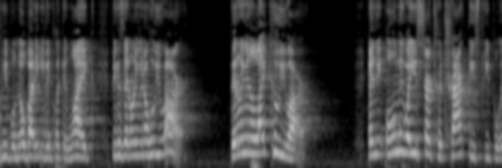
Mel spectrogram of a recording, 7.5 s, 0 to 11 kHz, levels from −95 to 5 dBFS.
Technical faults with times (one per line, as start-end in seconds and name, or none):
none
